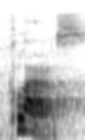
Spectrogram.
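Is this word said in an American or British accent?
American. American accent, with the short vowel as in cat.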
